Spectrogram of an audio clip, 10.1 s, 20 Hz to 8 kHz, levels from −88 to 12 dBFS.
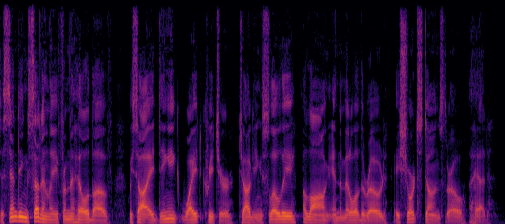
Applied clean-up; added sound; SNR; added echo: none; none; none; none.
